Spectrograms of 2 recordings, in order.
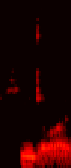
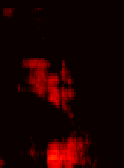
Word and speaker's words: Chytil: It's pronounced Heedle, I believe. – Heedle.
